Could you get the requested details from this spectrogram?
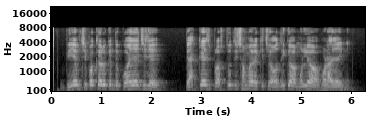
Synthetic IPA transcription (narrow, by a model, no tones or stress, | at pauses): biemsipɔkʰːjɔɾukint̪ukuad͡ʒajt͡ʃʰid͡ʒe | pɛked͡ʒpɾɔst̪ut̪isɔmɔjɔɾekit͡ʃʰiɔd̪ʱikɔmuljɔbɔɽ̤ad͡ʒajnḭ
